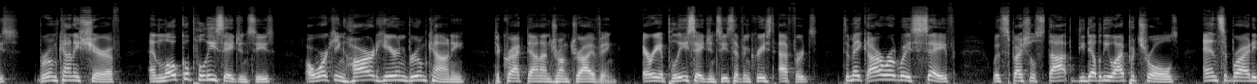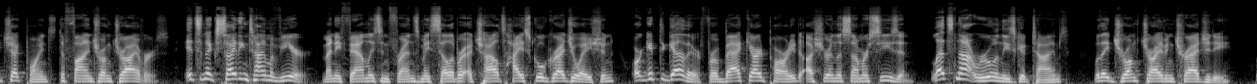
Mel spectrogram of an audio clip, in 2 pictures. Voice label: Plane Crash Radio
